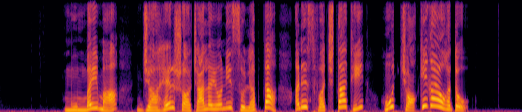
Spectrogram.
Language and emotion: Gujarati, surprised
